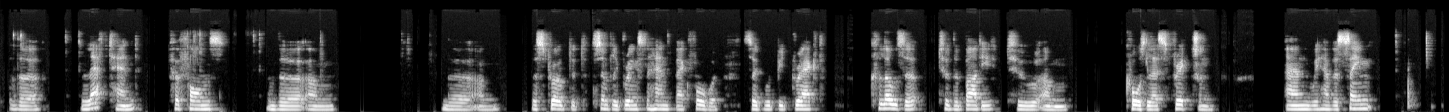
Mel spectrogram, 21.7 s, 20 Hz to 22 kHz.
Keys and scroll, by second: 3.1 r.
